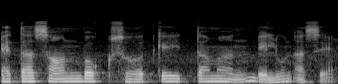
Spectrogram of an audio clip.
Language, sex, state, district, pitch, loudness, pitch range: Assamese, male, Assam, Kamrup Metropolitan, 135 Hz, -19 LUFS, 125-135 Hz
